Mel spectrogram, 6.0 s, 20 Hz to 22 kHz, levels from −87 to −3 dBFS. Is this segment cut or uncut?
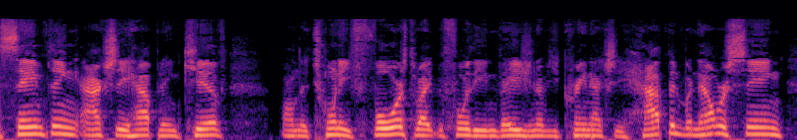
uncut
